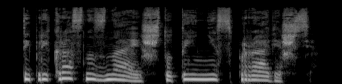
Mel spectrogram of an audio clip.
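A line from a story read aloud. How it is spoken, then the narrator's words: Whisper. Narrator (Russian): прошептал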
